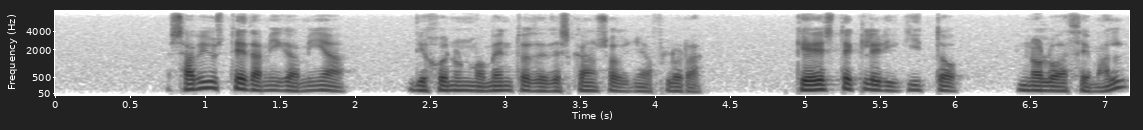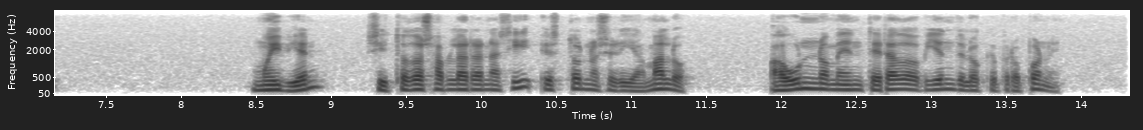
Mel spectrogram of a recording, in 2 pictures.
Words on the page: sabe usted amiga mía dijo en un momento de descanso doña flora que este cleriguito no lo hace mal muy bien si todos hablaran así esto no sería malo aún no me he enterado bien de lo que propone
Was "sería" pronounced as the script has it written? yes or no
yes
